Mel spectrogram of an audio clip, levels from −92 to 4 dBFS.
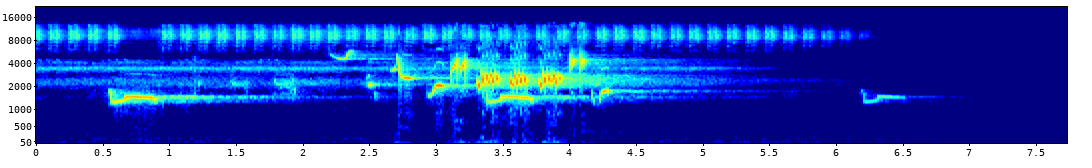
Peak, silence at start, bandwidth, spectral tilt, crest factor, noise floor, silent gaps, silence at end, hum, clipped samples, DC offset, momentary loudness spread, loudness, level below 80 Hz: -8 dBFS; 0 s; 14 kHz; 7.5 dB/octave; 20 dB; -80 dBFS; none; 2.2 s; none; under 0.1%; under 0.1%; 26 LU; -20 LUFS; -84 dBFS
